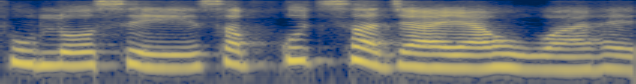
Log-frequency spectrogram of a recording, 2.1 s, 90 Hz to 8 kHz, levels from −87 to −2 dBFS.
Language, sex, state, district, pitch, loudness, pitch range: Hindi, male, Maharashtra, Gondia, 245 Hz, -16 LUFS, 215-275 Hz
